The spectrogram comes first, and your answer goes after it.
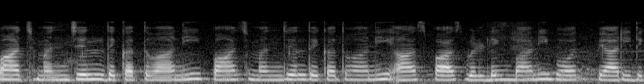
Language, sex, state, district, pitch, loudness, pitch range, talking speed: Hindi, female, Chhattisgarh, Bilaspur, 215 Hz, -15 LUFS, 205-225 Hz, 130 wpm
